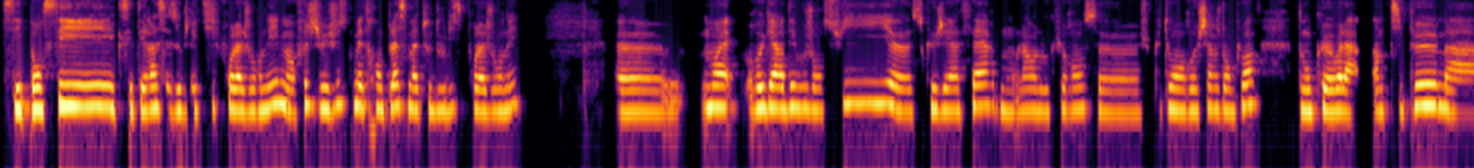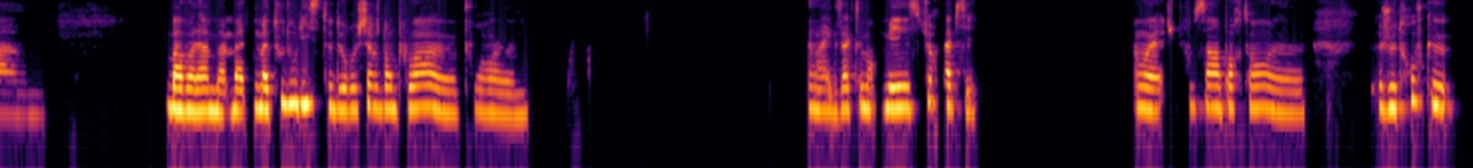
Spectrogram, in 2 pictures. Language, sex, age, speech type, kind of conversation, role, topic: French, female, 30-34, conversation, podcast, guest, Quelle habitude quotidienne t’a le plus aidé ?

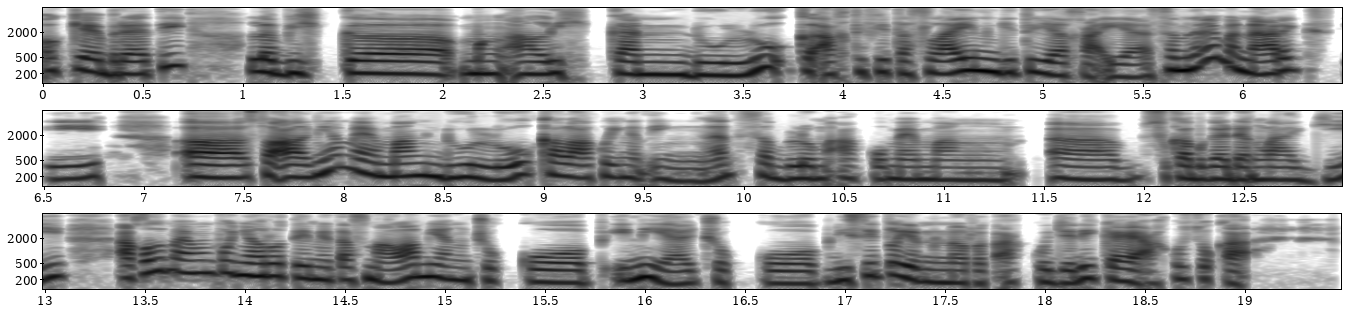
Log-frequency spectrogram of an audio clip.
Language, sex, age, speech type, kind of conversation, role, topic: Indonesian, female, 30-34, conversation, advice, user, Bagaimana kebiasaan menggunakan layar hingga begadang sebelum tidur memengaruhi tidur dan aktivitasmu keesokan harinya?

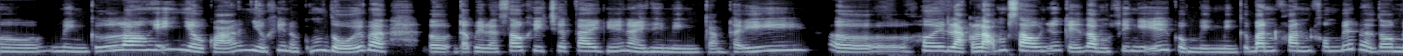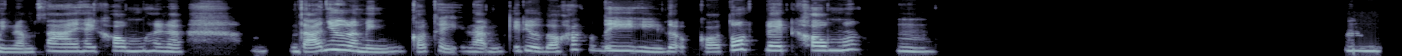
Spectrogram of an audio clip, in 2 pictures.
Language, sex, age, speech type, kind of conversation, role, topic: Vietnamese, female, 20-24, conversation, advice, user, Bạn đang cảm thấy lạc lõng như thế nào sau khi chia tay?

